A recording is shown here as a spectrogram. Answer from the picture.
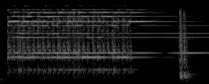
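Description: A telephone rings on an outgoing call with a bright, trilling bell for just over a second, then stops; a brief click-like blip follows. No one speaks, and the ring sounds clear.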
